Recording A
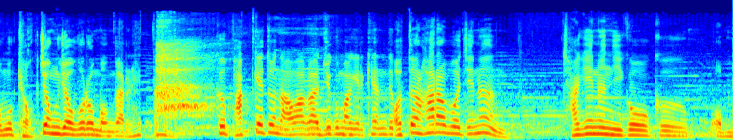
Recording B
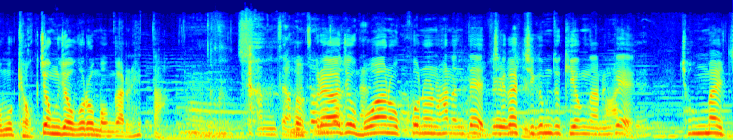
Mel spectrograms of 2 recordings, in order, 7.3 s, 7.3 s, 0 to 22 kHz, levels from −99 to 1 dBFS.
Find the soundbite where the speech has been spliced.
A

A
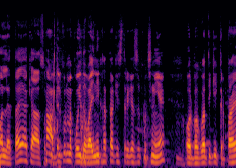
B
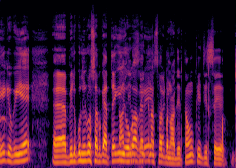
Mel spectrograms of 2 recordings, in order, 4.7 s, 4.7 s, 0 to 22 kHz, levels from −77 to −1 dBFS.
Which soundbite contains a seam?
B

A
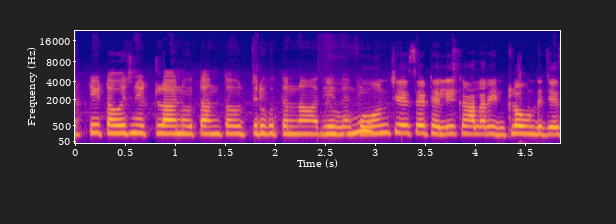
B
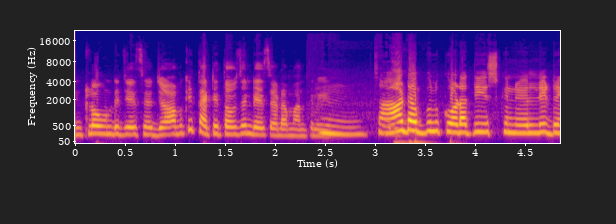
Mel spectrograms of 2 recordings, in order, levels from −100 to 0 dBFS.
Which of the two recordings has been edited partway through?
B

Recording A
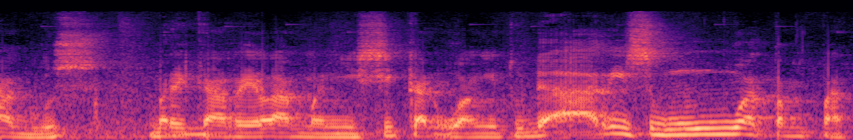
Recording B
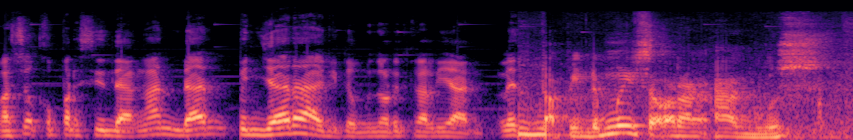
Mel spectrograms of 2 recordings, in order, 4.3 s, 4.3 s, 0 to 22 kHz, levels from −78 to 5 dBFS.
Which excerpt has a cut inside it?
B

